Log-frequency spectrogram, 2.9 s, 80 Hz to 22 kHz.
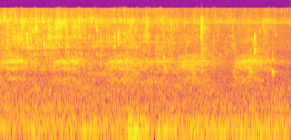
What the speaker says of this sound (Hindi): ये 1 लीटर जो ना पानी जाएगा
